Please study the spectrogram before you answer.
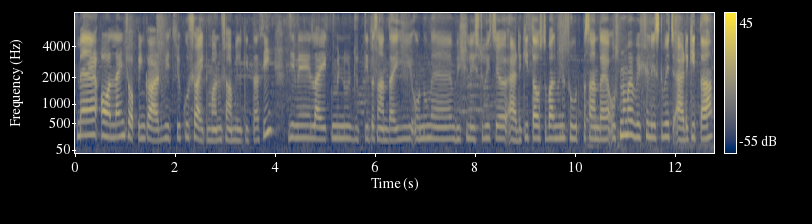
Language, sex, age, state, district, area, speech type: Punjabi, female, 18-30, Punjab, Amritsar, rural, spontaneous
